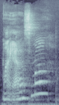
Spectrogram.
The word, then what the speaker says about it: miasma: And the medical opinion on the spread of cholera was that it was caused by, like, bad air or miasma? I don't know. M-I-A-S-M-A. – I feel like I've heard it pronounced miasma.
